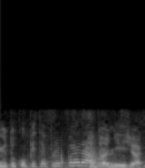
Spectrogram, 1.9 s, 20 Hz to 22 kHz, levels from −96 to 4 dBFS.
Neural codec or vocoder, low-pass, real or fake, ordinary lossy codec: none; none; real; none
